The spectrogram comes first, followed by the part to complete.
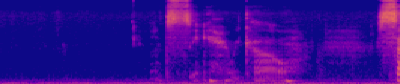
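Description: Soft whispering under the breath about halfway through, over a steady low hum.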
